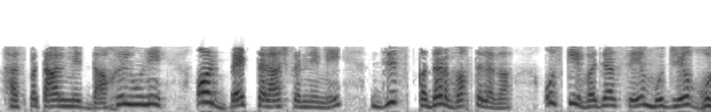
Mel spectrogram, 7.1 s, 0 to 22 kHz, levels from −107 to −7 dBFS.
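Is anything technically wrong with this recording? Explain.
Yes, and it runs through the whole speech clip. There's nothing above about 3.9 kHz, so it sounds dull and muffled, with a smeared, warbly texture from heavy coding damage. That's likely AAC compression, specifically AAC-LC squeezed hard enough to fit something like 16 kbps. At a rate that low the encoder throws away the top of the spectrum and quantises what's left very coarsely, so detail smears across each frame.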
